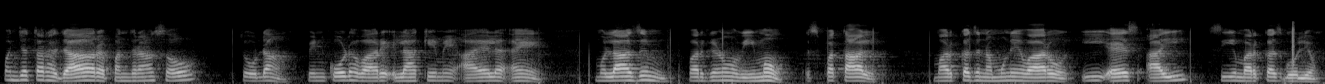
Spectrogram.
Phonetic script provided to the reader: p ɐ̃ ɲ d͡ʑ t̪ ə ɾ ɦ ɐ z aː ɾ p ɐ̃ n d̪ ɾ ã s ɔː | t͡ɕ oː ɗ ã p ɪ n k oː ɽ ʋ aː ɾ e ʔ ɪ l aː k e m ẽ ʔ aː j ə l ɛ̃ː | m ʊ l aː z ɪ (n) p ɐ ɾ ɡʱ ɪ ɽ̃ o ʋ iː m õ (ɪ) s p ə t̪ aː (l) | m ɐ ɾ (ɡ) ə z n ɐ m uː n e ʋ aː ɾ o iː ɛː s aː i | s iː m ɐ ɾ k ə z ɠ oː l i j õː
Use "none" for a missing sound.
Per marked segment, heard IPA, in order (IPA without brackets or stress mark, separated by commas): m, ɪ, l, k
